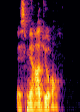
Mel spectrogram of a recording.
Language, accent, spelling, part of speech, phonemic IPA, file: French, France, estrémaduran, noun, /ɛs.tʁe.ma.du.ʁɑ̃/, LL-Q150 (fra)-estrémaduran.wav
- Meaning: Extremaduran (the language of Extremadura)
